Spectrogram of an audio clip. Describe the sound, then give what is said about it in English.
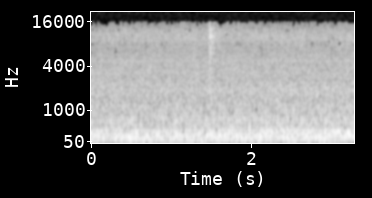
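A steady, low droning rumble of an airplane in flight fills the whole stretch, constant in loudness with no breaks and no voices. “And now the feeling, I know you've got to keep your head still as the plane decelerates or accelerates downwards.”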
